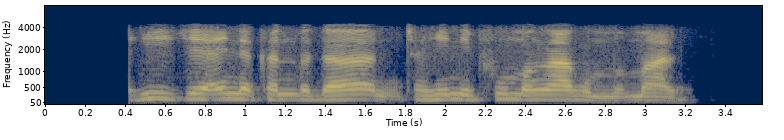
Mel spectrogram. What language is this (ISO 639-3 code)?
mni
